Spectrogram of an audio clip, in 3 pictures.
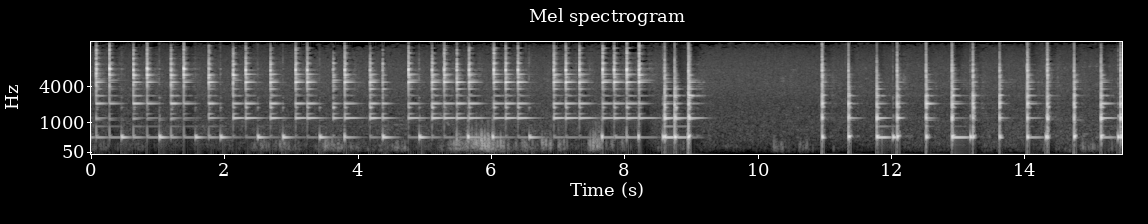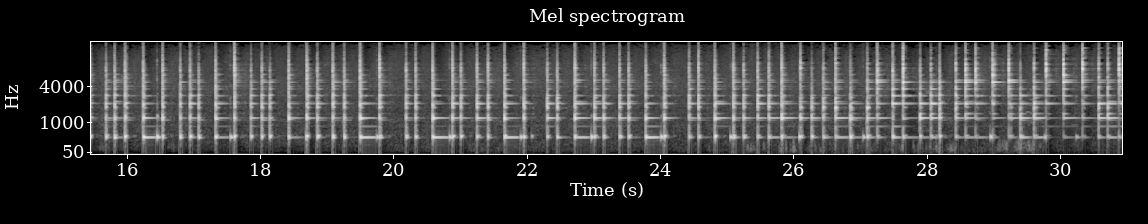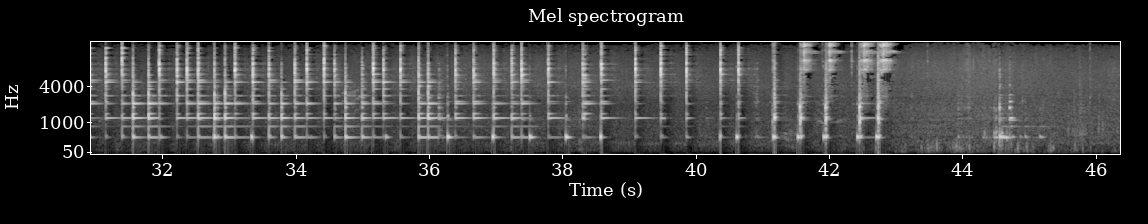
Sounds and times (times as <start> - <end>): Music: 15.2 - 39.7.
